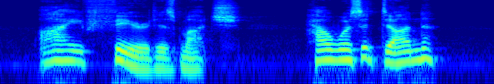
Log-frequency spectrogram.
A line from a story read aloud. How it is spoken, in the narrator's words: He spoke calmly, but I could see that he was deeply moved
